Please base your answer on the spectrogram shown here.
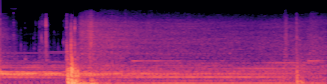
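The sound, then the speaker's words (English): A car's electric window is lowered: a short clunk starts a steady mechanical motor whine that runs for a couple of seconds and ends with a faint click. “She winds down the window.”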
